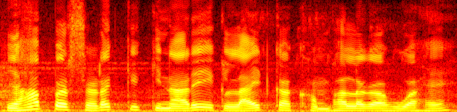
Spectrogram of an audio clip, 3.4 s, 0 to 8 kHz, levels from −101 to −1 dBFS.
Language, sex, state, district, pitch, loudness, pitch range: Hindi, male, Uttar Pradesh, Lucknow, 150 Hz, -17 LUFS, 135-180 Hz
